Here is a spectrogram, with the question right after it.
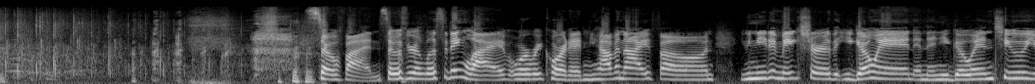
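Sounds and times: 
played applause sound effect: 0.0s - 3.2s
laughter: 0.0s - 4.2s
speech: 2.9s - 10.3s.

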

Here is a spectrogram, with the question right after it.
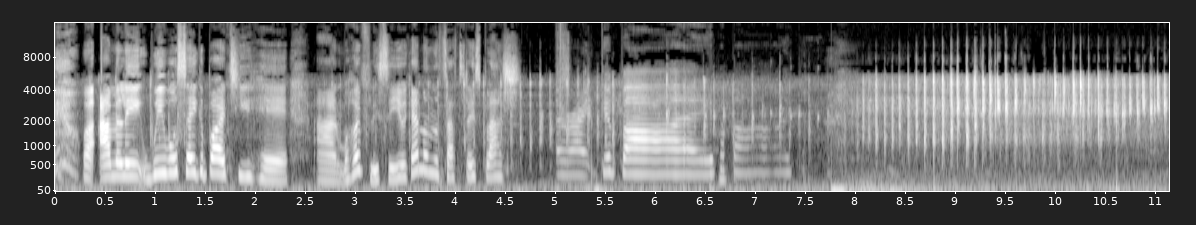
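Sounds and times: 
speech: 0.3s - 7.2s
bat calls through a bat detector: 3.3s - 11.1s.

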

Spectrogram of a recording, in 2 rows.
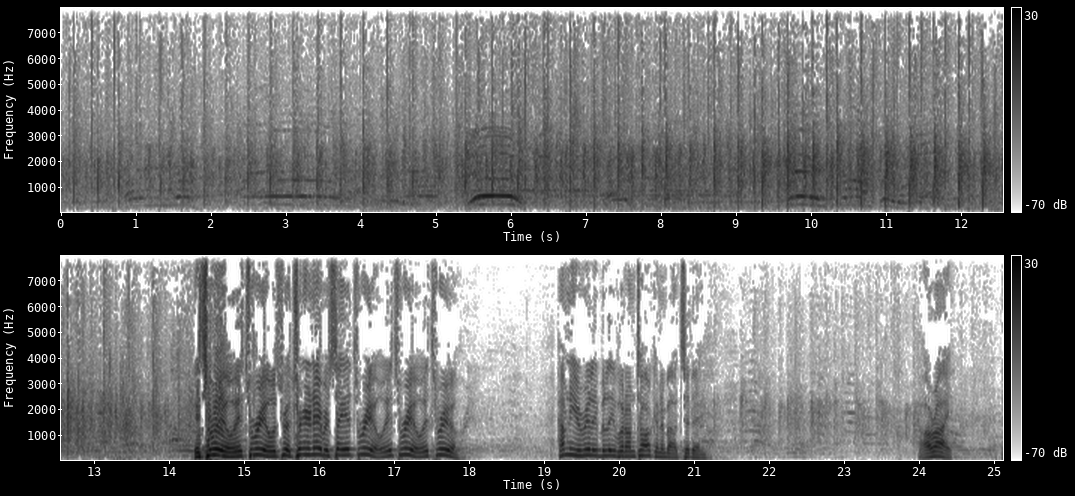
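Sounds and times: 
audience clapping hands: 0.0s - 15.9s, 19.8s - 25.1s
speech: 14.3s - 18.0s, 19.2s - 21.3s, 24.3s - 24.5s.

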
